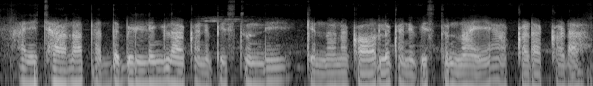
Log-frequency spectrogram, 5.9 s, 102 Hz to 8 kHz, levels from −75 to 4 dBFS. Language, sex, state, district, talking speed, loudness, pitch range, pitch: Telugu, male, Andhra Pradesh, Manyam, 90 wpm, -21 LUFS, 105-120 Hz, 115 Hz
